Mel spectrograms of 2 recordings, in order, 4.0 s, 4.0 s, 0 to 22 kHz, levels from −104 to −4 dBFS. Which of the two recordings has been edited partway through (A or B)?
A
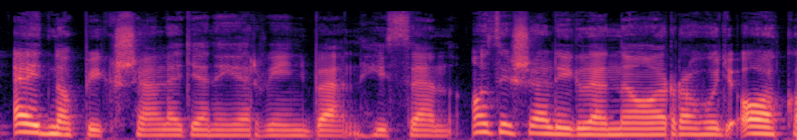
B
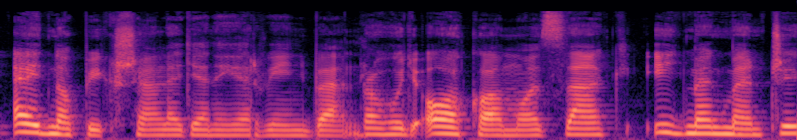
B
